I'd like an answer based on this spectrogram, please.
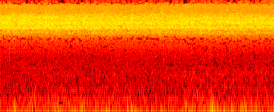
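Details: Midsummer cicada chorus in the heat, a continuous shrill buzz of many insects blended into one steady sheet of sound, with faint low rumbling underneath.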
